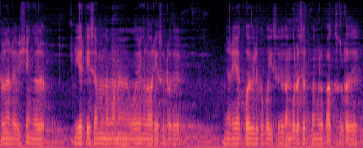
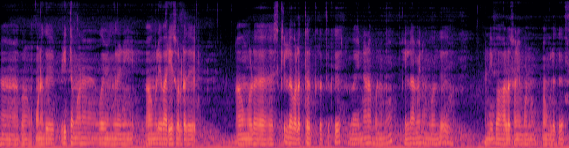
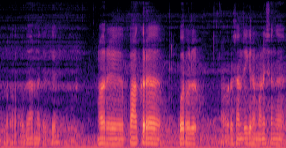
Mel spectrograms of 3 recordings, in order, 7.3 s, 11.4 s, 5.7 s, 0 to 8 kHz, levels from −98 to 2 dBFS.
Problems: background sounds at intervals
